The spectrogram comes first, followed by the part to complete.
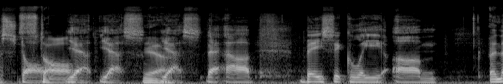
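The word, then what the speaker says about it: Stahel: is that right that's how do you say it did you i say julia stall yes yes basically um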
